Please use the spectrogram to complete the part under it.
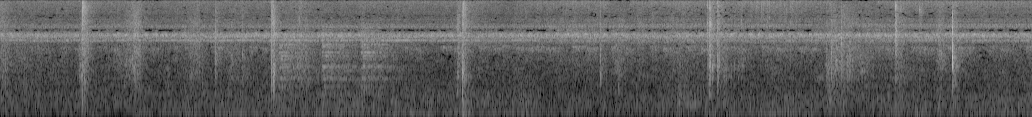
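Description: Twigs snap and crack sharply.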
